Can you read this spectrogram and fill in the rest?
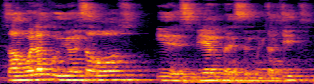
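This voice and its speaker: A man preaching a sermon, animated and asking the congregation questions, heard from a distance in a church hall. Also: on the high side, brisk, a little hiss or hum. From Colombia. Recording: echoey church, mic far off.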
